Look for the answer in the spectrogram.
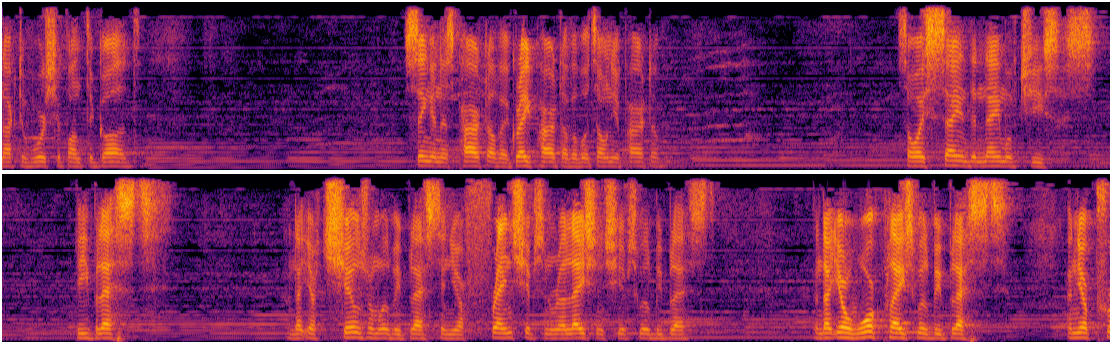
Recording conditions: large echoing room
